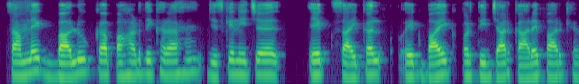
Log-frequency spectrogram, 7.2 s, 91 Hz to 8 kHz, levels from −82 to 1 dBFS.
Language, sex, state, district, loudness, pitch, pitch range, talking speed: Hindi, male, Jharkhand, Palamu, -20 LUFS, 150 Hz, 140-160 Hz, 165 wpm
